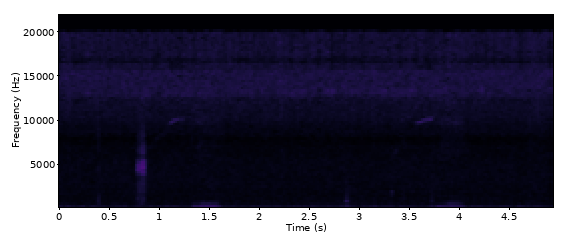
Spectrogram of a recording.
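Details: Sleeping house cat Mikan, snuggled at someone's feet, gives two low grating snores about two and a half seconds apart, with a faint click between them and a soft hum behind.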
